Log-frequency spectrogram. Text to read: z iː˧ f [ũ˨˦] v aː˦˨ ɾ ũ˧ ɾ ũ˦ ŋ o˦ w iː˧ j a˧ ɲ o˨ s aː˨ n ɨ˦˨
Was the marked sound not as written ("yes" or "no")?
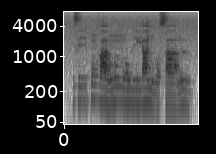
yes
